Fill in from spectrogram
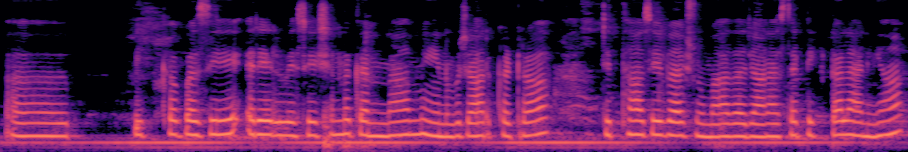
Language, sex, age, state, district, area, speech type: Dogri, female, 30-45, Jammu and Kashmir, Udhampur, rural, spontaneous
